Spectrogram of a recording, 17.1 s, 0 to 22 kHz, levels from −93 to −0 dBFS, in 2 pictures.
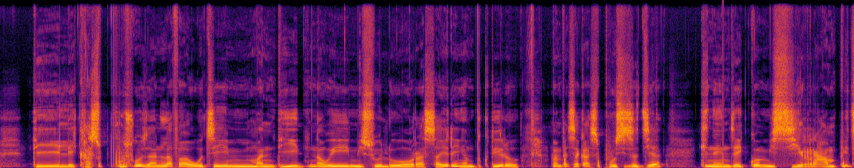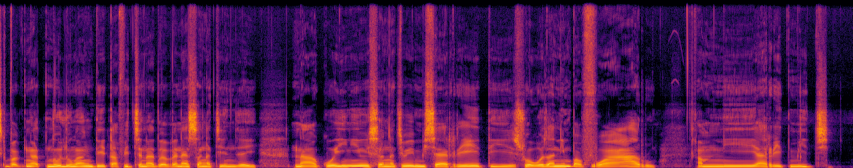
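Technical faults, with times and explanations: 7.23 s, block of digital silence: 5.8 ms of silence, fitting an unfilled 256-sample buffer; the abrupt edges make a tick or dip, seen as a flat waveform notch with vertical spectrogram streaks.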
